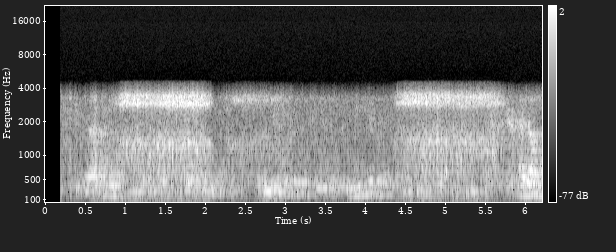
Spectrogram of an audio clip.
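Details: Man who claims he doesn't snore: long, rough snores with a whistling edge on each breath, quieter pauses between; loud snoring in sleep.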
